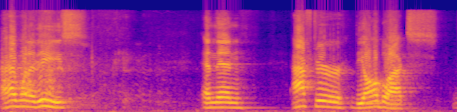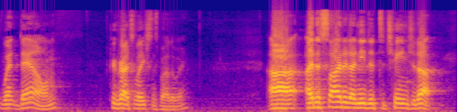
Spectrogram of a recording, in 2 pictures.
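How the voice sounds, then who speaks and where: A man's voice: a little high, takes it slowly, long pauses. A man with a Canadian accent from the East Coast giving a chatty, joking conference talk full of rambling, self-deprecating asides. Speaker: conference presenter.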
